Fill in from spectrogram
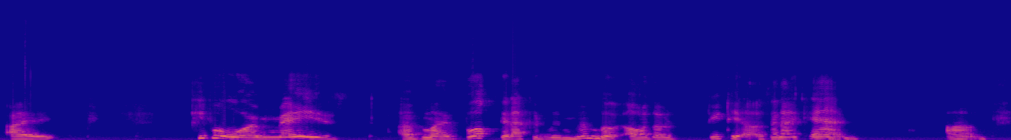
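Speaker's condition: Cerebral palsy; botox

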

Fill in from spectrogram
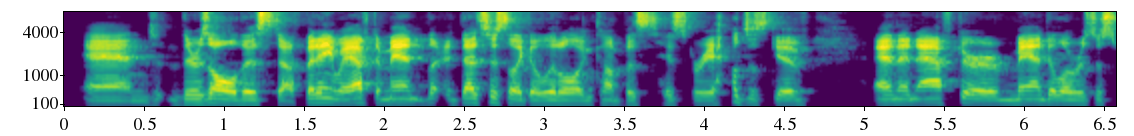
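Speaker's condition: No condition

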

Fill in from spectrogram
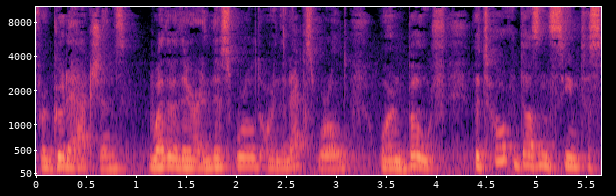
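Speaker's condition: No condition

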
